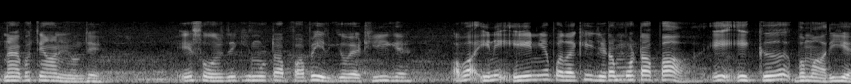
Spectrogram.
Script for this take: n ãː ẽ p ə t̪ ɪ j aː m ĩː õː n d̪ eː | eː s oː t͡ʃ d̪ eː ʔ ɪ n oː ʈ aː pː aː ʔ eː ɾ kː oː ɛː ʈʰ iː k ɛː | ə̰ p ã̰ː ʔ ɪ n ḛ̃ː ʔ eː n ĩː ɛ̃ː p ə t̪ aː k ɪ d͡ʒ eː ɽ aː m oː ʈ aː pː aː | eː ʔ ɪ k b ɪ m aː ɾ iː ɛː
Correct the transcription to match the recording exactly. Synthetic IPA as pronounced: n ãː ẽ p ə t̪ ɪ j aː n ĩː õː n d̪ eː | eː s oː t͡ʃ d̪ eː k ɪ m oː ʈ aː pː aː p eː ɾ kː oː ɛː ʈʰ iː k ɛː | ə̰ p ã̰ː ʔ ɪ n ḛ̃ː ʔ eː n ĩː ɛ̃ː p ə t̪ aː k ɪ d͡ʒ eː ɽ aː m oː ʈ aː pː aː | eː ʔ ɪ k b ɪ m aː ɾ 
